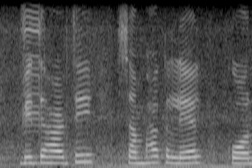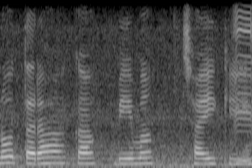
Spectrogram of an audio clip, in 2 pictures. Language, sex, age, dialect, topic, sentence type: Maithili, female, 18-24, Southern/Standard, banking, question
